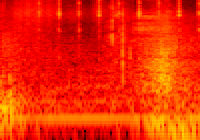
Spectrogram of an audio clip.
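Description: Light, scattered ticks and soft movement noise over a steady low hum, with a brief rustle near the end.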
